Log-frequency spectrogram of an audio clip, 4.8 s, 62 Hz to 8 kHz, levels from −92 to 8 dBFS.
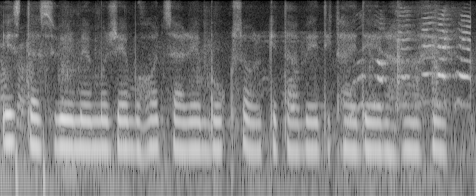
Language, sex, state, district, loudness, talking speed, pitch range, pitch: Hindi, female, Arunachal Pradesh, Longding, -16 LUFS, 165 wpm, 195-205 Hz, 200 Hz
